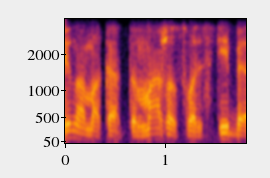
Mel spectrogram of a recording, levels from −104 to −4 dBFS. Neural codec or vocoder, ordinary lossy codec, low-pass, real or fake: vocoder, 44.1 kHz, 128 mel bands every 512 samples, BigVGAN v2; Opus, 32 kbps; 3.6 kHz; fake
